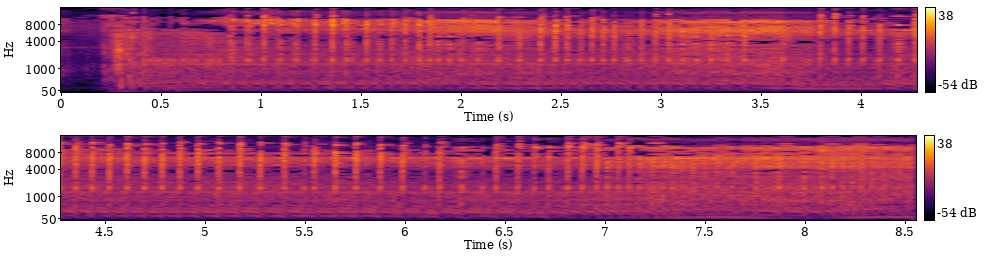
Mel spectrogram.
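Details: Chainsaw after Texas ice storm, refueled, chain lube added, squirted into cylinder through spark plug hole: starts sharply, settles into strong even two-stroke buzz with brief throttle blips; runs cleanly.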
